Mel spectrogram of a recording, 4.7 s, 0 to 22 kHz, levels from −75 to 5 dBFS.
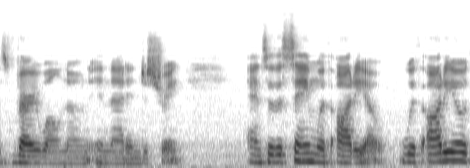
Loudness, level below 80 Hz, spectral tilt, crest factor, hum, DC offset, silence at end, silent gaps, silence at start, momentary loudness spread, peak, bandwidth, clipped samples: -23 LUFS; -50 dBFS; -4.5 dB/octave; 18 dB; none; under 0.1%; 0 s; none; 0 s; 11 LU; -6 dBFS; 12.5 kHz; under 0.1%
